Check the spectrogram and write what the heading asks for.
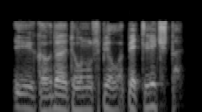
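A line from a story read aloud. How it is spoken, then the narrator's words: Grumbling. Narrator (Russian): ворчал Захар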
